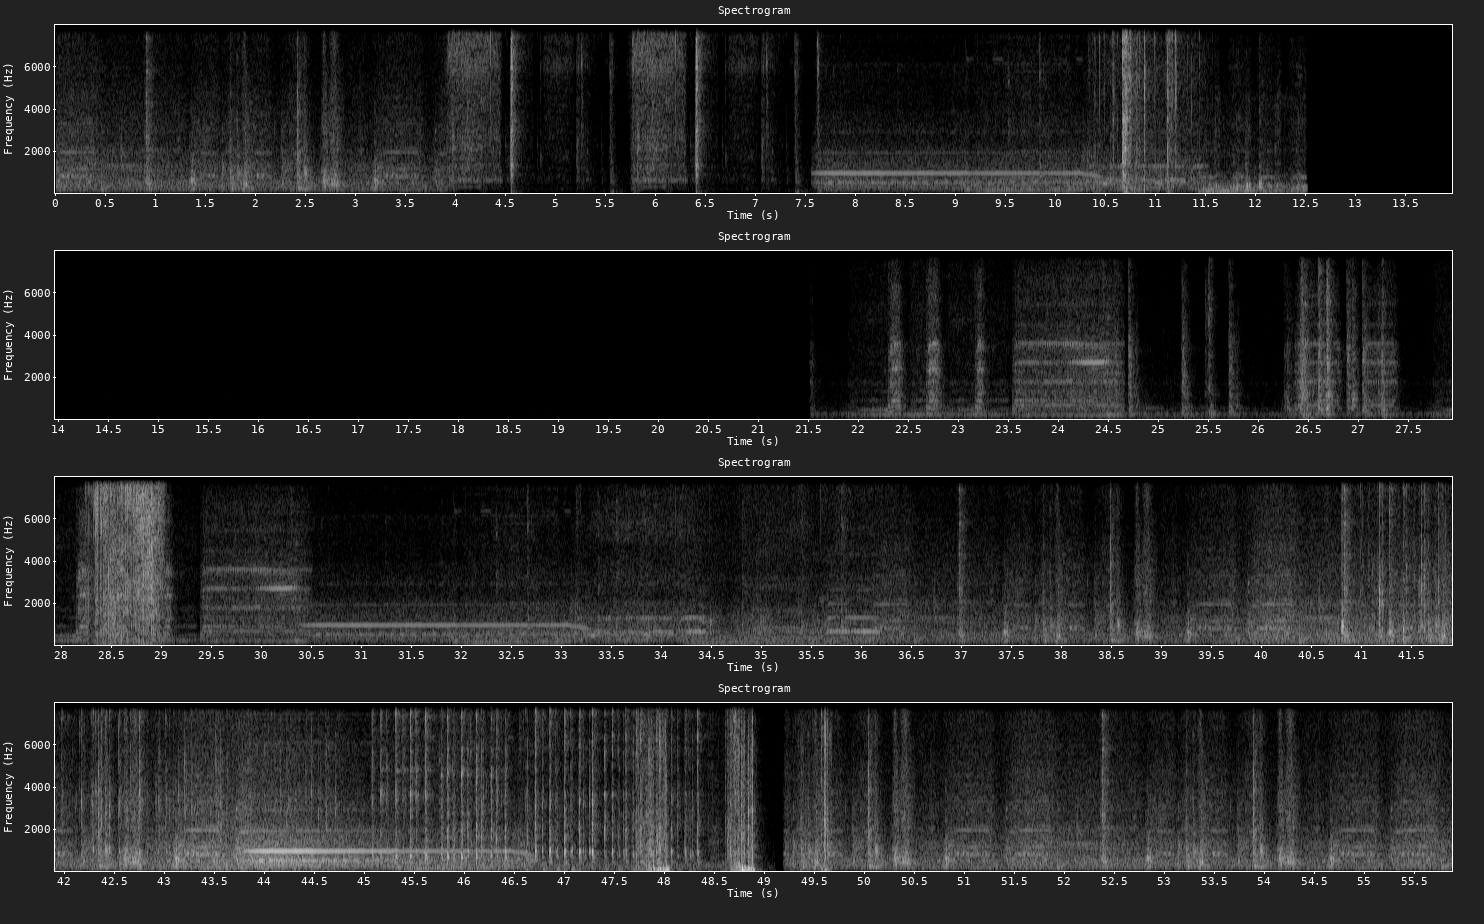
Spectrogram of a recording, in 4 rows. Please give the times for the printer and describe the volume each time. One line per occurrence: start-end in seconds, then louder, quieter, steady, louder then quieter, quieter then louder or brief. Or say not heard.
0.0-12.6 steady
21.5-46.8 louder
49.1-55.8 steady.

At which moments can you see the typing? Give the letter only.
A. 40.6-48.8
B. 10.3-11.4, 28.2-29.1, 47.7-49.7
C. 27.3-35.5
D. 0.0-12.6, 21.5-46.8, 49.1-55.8
A.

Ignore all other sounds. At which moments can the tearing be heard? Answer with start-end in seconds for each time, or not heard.
10.3-11.4, 28.2-29.1, 47.7-49.7.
